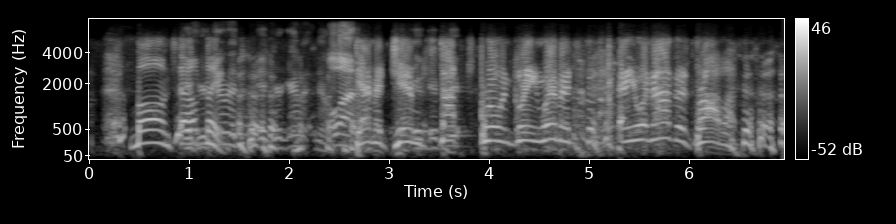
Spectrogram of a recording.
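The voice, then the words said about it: Imitates another person's voice. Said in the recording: “do a Shatner impersonation”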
